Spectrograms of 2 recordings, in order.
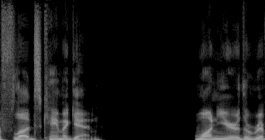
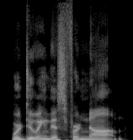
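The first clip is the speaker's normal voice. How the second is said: ordinary delivery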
